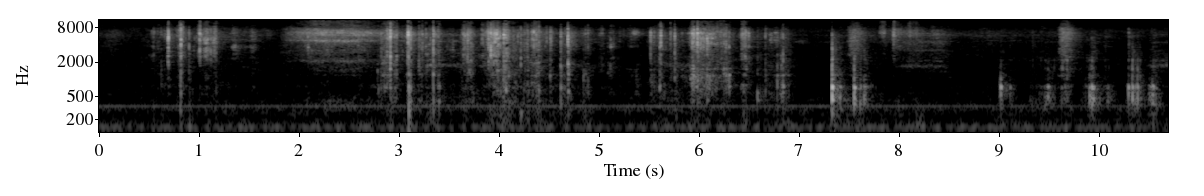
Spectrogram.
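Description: Crinkling of plastic and cardboard packaging as a small e-liquid box is handled and opened, with irregular crackles and sharp clicks, one of them louder about seven seconds in. Near the end come a few short knocks as the small bottle is set down on a table.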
